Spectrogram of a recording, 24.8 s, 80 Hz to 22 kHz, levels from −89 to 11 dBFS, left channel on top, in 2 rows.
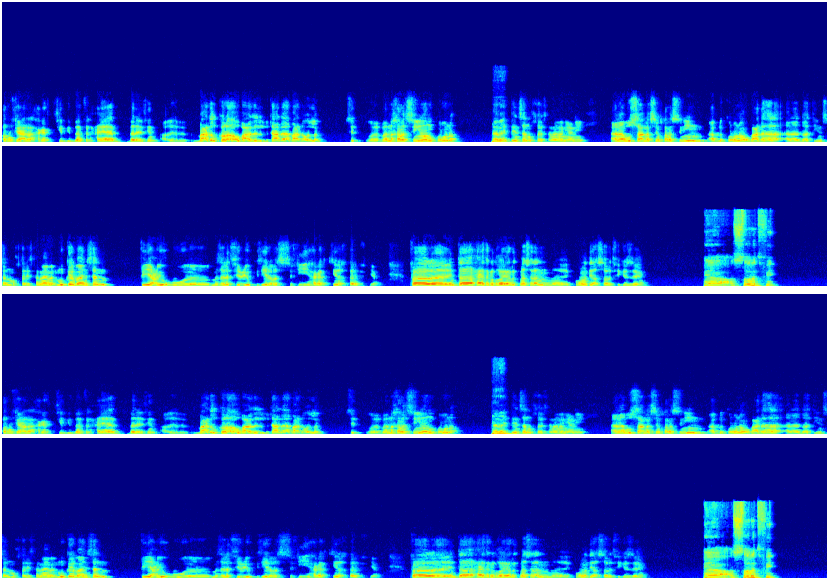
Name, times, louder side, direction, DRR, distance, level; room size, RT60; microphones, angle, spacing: voice 1, 0.0-4.8 5.2-6.8 7.3-8.7 9.1-14.0 14.5-18.0 18.5-22.0, left 3 dB, 45° left, 0.6 m, -23 dB
voice 2, 22.9-23.9, right 4 dB, 45° right, 0.6 m, -21 dB
5.0 x 2.4 x 2.4 m
head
